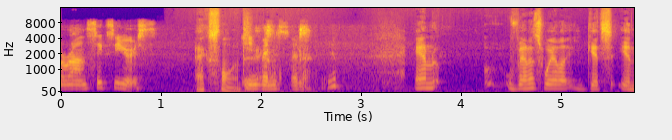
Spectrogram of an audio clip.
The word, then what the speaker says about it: Venezuela: who has come to talk to us about vuela Diana welcome to the show thank you and first of all I know I'm pronouncing the name of the country wrong so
